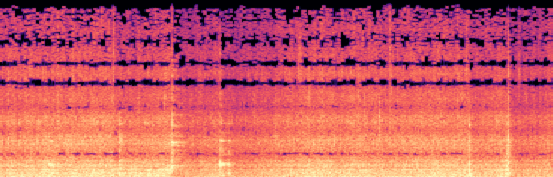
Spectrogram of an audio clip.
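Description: Stir-fried roasted pork and Chinese kale sizzling in a nonstick wok on the heat left after the hob is switched off, with a few sharp clicks of a metal spoon against the pan.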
